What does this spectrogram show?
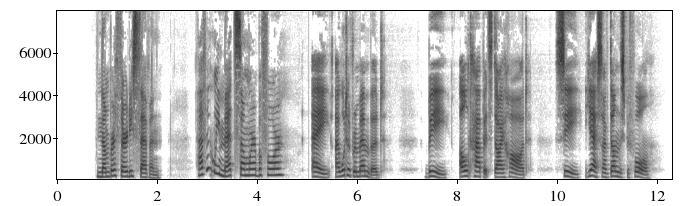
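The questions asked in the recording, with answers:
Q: Haven't we met somewhere before?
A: A: I would have remembered.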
